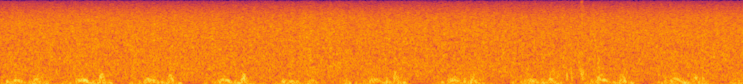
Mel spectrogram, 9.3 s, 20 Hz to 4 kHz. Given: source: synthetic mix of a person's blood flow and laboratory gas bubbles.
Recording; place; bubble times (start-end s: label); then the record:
Doppler ultrasound of blood flow; precordium
6.86-6.99 s: bubbles
7.04-7.18 s: bubbles
7.21-7.33 s: bubbles
7.43-7.55 s: bubbles
From the record:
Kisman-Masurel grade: 212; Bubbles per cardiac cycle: several, 3 to 8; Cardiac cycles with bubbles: 1 to 10%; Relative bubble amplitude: moderate (0.250 to 0.450); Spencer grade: 1 (occasional bubble signal discernible with the cardiac motion signal, with majority of cardiac periods free of bubbles); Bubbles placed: anywhere in the cardiac cycle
